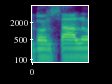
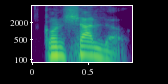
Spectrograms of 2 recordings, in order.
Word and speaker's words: Gonçalo: Maybe this new guy that scored a hat-trick yesterday, he will be able to put 60 million for Gonzalo Ramos. Gonçalo. That's how you say in Portuguese.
